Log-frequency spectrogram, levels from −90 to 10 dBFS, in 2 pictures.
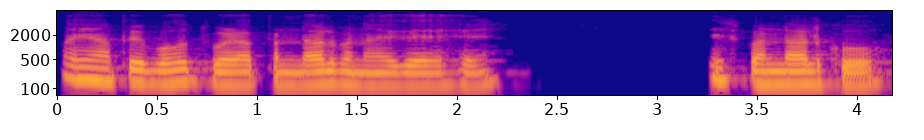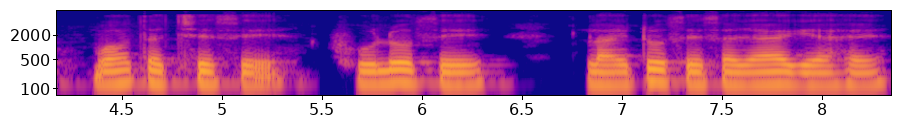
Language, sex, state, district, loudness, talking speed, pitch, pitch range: Hindi, male, Bihar, Lakhisarai, -17 LUFS, 160 wpm, 130 Hz, 125-135 Hz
